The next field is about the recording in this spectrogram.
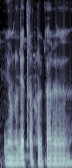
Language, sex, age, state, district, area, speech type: Bodo, male, 18-30, Assam, Udalguri, urban, spontaneous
